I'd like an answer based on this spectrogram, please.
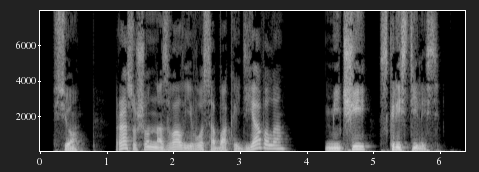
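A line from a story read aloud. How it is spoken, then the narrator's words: Quiet. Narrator (Russian): Ирина ... тихо сказала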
